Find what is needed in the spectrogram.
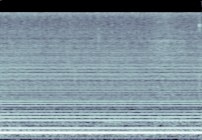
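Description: A steady low electrical hum with a buzzy row of overtones, unchanging in level.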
